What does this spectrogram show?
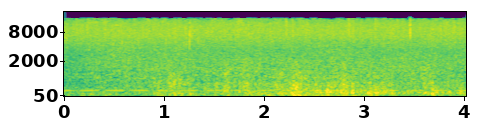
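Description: Steady rain with a low rumble of thunder that swells about a second in and is loudest around the middle. Under it runs a steady low tone pulsing about four times a second: a theta 4 Hz isochronic tone.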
